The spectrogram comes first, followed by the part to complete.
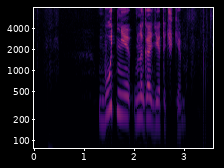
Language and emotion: Russian, neutral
